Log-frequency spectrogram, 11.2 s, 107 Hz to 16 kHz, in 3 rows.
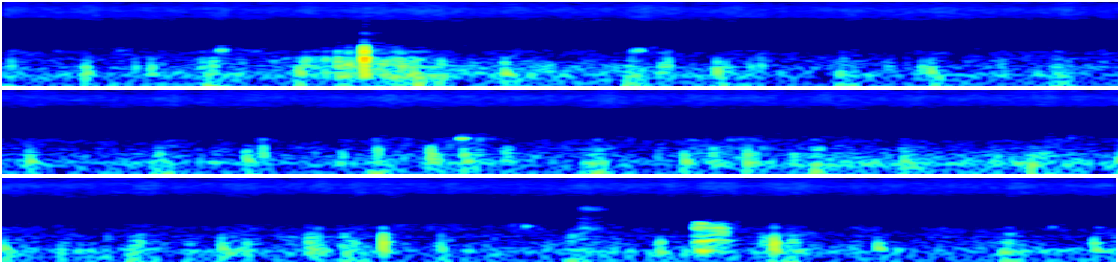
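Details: Female heart auscultated with different stethoscopes at Erb's point, then the mitral, tricuspid, aortic and pulmonic areas: steady paired lub-dub heart sounds at about 80 beats a minute.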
